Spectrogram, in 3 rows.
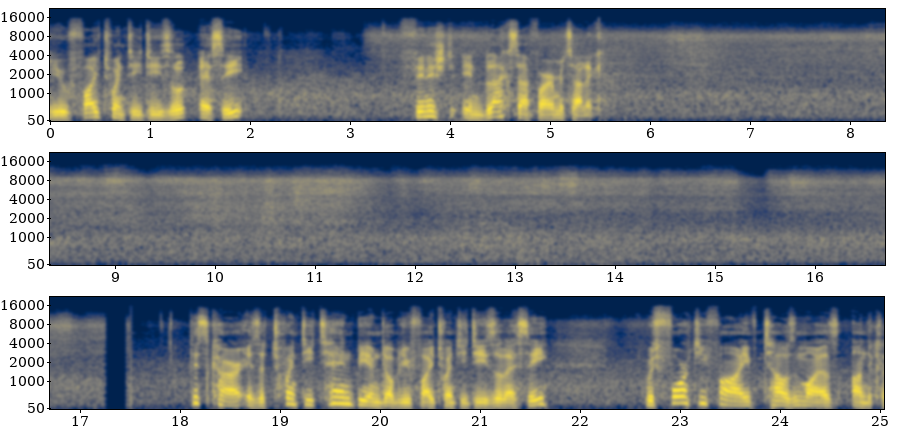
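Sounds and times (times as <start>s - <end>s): steady outdoor hiss: 0.0s - 25.0s.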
